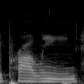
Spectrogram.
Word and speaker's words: praline: We had crawfish mac and cheese, and then we also went to a candy shop where we got to eat a praline. Yes, praline is the proper way to pronounce it if you don't want to be embarrassed by someone who's from New Orleans. It's not praline and it's not pecan.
